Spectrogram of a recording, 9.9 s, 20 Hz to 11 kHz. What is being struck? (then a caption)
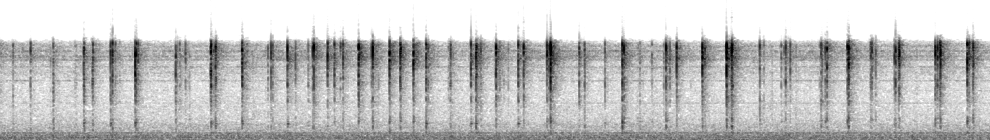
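Plastic portable speaker casing. Long acrylic nails tap a small black Bluetooth speaker with a hollow, matte plastic body, buttons and a yellow logo. About 42 quick, quiet taps land in an uneven rhythm, each a bright, dry click that dies almost instantly, with very little low end. A faint steady hum sits beneath the taps.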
